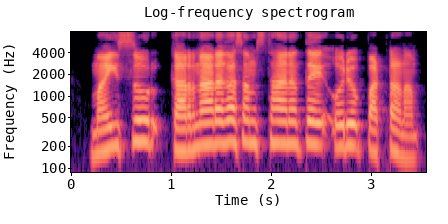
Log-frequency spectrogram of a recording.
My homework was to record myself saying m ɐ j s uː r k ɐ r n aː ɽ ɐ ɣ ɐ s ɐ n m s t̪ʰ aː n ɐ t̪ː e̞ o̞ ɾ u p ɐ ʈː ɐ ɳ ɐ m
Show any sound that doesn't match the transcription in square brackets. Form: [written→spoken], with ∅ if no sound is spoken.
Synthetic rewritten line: m ɐ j s uː r k ɐ r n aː ɽ ɐ ɣ ɐ s ɐ [n→∅] m s t̪ʰ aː n ɐ t̪ː e̞ o̞ ɾ u p ɐ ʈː ɐ ɳ ɐ m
